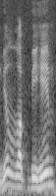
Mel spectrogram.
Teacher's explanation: Kemudian min rabbihim ada nun sukun bertemu dengan huruf ra, hukum bacanya adalah idgham bila gunnah, diidghamkan tetapi tidak didengungkan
